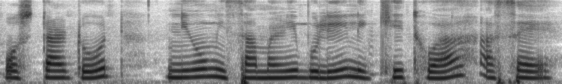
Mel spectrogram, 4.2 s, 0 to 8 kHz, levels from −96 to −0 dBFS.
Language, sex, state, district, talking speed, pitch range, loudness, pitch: Assamese, female, Assam, Sonitpur, 115 wpm, 230-255 Hz, -14 LUFS, 240 Hz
